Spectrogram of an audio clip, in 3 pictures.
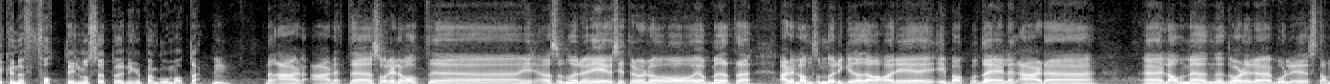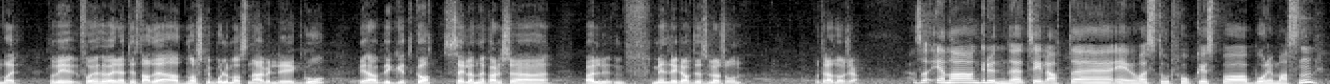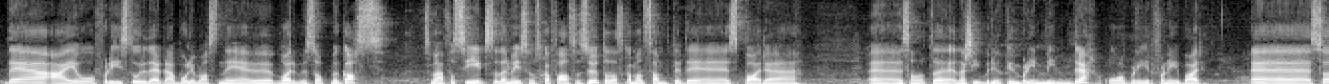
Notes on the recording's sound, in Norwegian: Vi tok praten live fra Arendalsuka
